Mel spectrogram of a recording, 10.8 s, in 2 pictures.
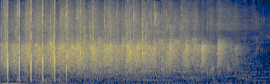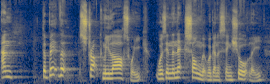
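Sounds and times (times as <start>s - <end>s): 
round of applause: 0.0s - 5.0s
speech: 5.4s - 10.8s.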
